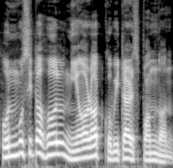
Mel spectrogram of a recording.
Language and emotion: Assamese, neutral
